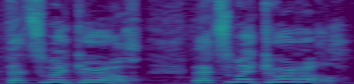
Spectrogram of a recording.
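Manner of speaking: high, anguished shouting; screaming. A narrator's reading. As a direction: cry out desperately for a loved one. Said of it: "I screamed".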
